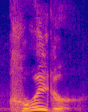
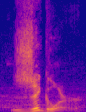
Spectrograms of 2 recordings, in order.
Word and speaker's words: Ziggler: on the offensive putback it's diesel creger excuse me mispronounce that last name it's diesel Ziggler and no that's not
